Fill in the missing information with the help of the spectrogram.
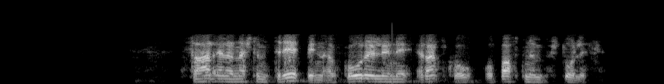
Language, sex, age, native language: Icelandic, male, 40-49, Icelandic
